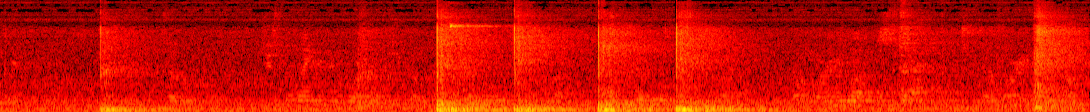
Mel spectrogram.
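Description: A basketball bounces with a boom in a large echoing gym.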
